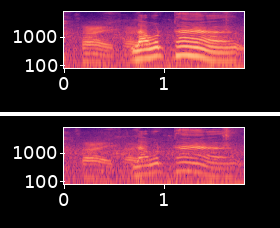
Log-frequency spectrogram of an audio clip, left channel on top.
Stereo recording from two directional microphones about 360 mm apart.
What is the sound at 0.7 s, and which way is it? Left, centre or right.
Speech, centre.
